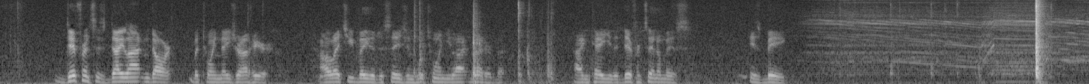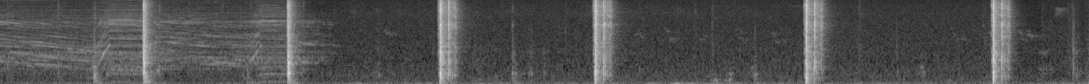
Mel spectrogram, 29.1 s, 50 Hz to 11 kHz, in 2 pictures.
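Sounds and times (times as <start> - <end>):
nail gun firing: 10.8 - 19.0, 20.4 - 20.8, 22.4 - 22.9, 25.2 - 25.7, 27.7 - 28.2.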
